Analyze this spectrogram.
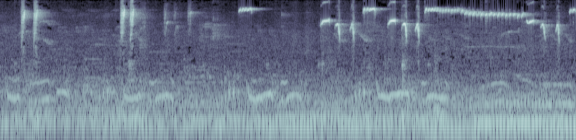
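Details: Olive-backed sunbird, 'nembak rapat' song for training songbirds: scattered sharp clicks give way to a busy run of high thin whistles, downslurred chips and a long, slowly falling high whistle.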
